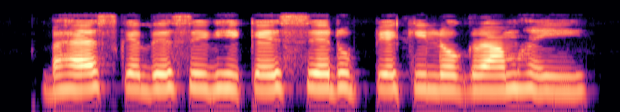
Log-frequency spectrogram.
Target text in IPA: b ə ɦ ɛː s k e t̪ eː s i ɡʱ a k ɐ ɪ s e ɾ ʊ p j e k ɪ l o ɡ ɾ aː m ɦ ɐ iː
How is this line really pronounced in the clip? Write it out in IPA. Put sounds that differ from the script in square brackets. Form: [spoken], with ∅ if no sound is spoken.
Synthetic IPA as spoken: b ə ɦ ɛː s k e [d̪] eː s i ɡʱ [i] k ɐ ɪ s e ɾ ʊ p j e k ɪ l o ɡ ɾ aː m ɦ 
